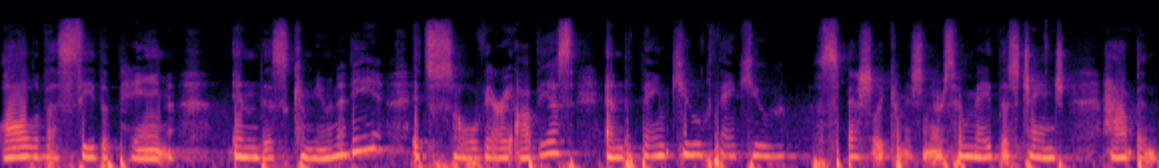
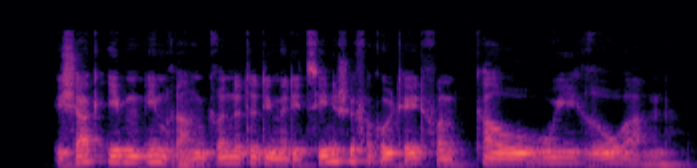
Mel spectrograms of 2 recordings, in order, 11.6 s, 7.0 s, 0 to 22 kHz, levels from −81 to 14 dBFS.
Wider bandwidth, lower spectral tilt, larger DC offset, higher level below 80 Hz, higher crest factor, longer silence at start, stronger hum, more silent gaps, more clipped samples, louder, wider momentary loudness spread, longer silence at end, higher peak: first, 14 kHz vs 11.5 kHz; about the same, -6 dB/octave vs -6 dB/octave; neither; first, -24 dBFS vs -48 dBFS; about the same, 14 dB vs 18 dB; second, 0.05 s vs 0.55 s; neither; neither; neither; first, -16 LUFS vs -26 LUFS; about the same, 8 LU vs 9 LU; second, 0 s vs 0.15 s; first, 0 dBFS vs -8 dBFS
